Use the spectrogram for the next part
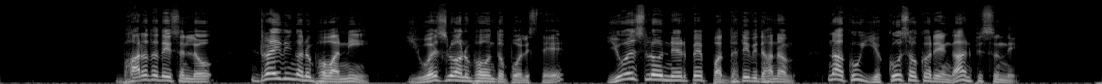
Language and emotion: Telugu, happy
